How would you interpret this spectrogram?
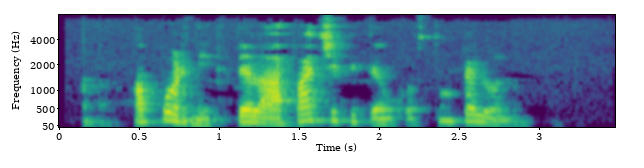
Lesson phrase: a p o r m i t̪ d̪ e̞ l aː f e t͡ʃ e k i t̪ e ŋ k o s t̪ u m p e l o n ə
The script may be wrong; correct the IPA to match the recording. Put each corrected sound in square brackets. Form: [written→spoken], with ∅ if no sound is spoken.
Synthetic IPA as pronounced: a p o r [m→n] i t̪ d̪ e̞ l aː f [e→a] t͡ʃ e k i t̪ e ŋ k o s t̪ u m p e l [o→u] n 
